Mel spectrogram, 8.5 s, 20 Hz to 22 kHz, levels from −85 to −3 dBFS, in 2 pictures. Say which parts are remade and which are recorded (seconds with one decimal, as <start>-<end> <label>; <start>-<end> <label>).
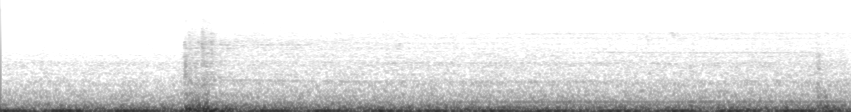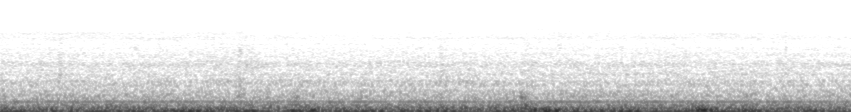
0.0-2.9 recorded; 2.9-7.7 remade; 7.7-8.5 recorded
